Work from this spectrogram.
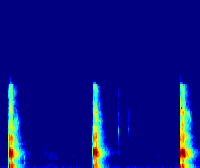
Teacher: this is a voiceless sound. That means we don't use our vocal cords. We don't vibrate. We just blow air like this.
